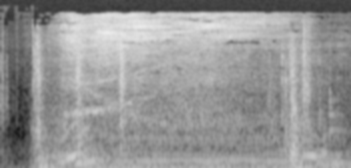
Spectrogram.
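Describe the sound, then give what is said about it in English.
An automatic door slides open on a spoken command with a steady electric motor whir and mechanical hum, marked by a clunk as it starts and another jolt near the end. “Door open.”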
